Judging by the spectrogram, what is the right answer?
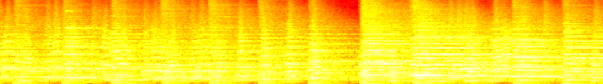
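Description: Military band with brass to the fore playing an instrumental song arrangement in F major: trombones, horns and trumpets carry the tune over bass notes about twice a second, with a fuller, louder entry about three and a half seconds in.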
